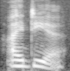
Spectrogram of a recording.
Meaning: An abstract archetype of a given thing, compared to which real-life examples are seen as imperfect approximations; pure essence, as opposed to actual examples
- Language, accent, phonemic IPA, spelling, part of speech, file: English, US, /aːˈdɪɹ/, idea, noun, En-us-idea.ogg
